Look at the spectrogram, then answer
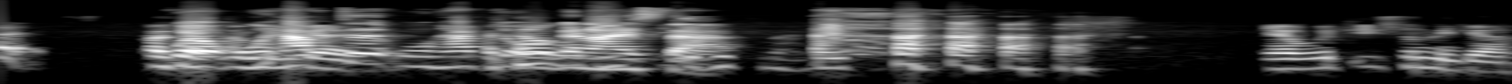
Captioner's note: laughs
